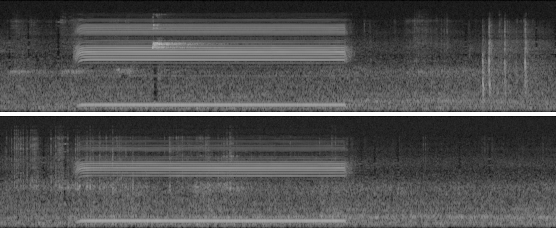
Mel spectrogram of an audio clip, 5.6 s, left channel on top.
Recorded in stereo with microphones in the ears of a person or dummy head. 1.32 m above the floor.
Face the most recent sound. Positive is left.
turn(degrees=20)  # may be behind; listen again after turning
